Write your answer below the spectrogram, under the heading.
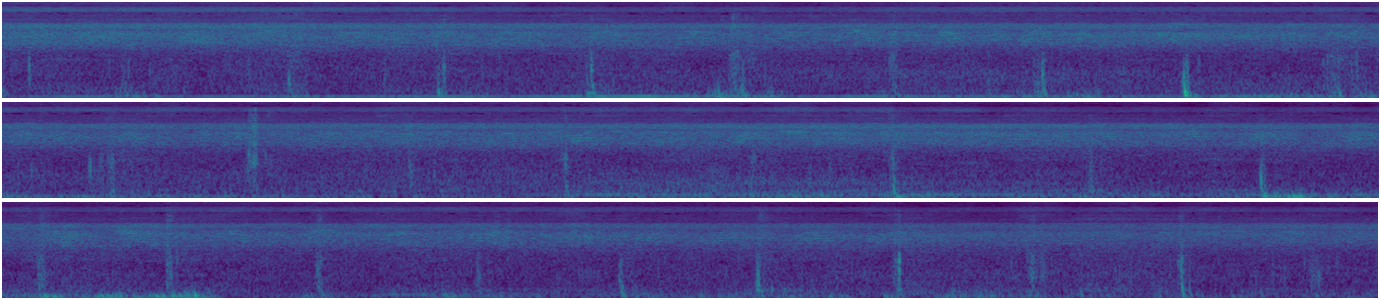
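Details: Chorus of cicadas in a forest in August: continuous shrill high-pitched droning, with scattered sharp ticks and a low hum in the background.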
